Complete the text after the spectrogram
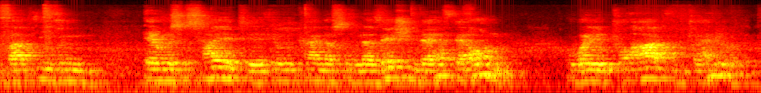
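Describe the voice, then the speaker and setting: A man from Afghanistan, speaking English as a second language, comments from the audience at a panel in a halting way. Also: medium pitch, steady tone. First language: not English. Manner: halting, searching for words. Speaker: audience member. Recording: echoey room, distant mic, faint noise.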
